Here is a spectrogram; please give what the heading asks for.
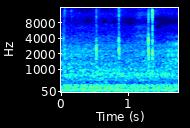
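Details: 2003 BMW X5 heater blower, which had run constantly even with the key out, after fitting a new genuine heater control relay in place of a shorted aftermarket one: steady low hum and even airflow, no squeal or rattle, now drawing much less current.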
